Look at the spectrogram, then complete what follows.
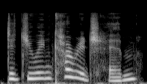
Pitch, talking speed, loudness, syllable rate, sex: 250 Hz, 165 wpm, -15 LUFS, 5.3 syllables/s, female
